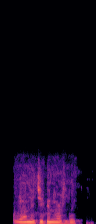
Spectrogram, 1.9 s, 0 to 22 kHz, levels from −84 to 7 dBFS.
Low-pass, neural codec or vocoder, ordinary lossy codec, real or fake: 7.2 kHz; codec, 16 kHz, 4 kbps, FunCodec, trained on LibriTTS, 50 frames a second; Opus, 24 kbps; fake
